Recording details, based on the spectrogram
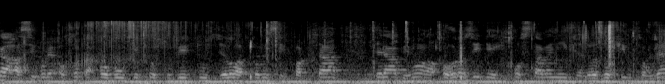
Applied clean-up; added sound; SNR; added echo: none; Chewing, mastication; -3 dB; reverberation time 0.3 s.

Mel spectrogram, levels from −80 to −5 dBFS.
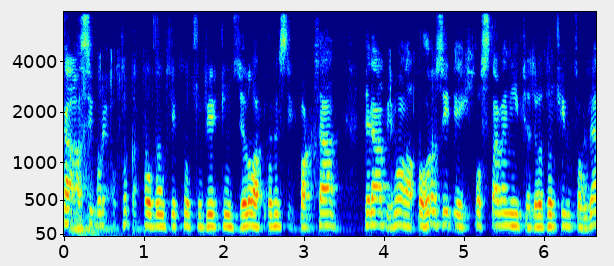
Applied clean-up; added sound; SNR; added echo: neural mask model DeepFilterNet 3.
